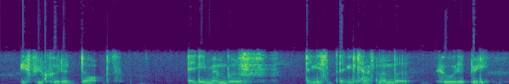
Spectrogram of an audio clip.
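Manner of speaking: ordinary talk, nothing marked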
